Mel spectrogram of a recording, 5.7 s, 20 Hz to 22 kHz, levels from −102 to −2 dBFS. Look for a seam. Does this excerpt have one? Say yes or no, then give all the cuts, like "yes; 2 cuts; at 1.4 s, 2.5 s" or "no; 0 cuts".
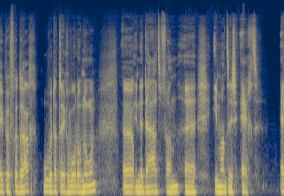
yes; 1 cut; at 2.7 s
